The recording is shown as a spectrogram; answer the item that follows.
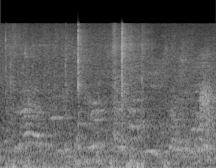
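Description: Indistinct voices talking in the background, with two sharp clicks about a second in.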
